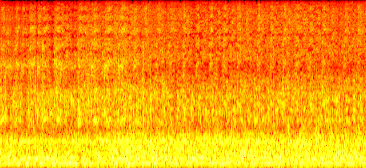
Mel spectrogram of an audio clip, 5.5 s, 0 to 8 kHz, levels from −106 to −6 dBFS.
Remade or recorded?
remade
